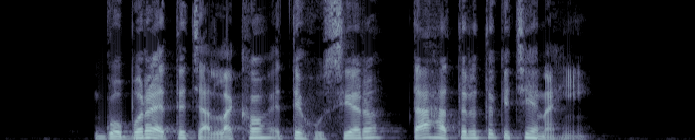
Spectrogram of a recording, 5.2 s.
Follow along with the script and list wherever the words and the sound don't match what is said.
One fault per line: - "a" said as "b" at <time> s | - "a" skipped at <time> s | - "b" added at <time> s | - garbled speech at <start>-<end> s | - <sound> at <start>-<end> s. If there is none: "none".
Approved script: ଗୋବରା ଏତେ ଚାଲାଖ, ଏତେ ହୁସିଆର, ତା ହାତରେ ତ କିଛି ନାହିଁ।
none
